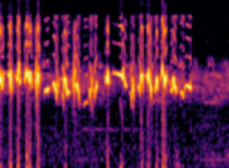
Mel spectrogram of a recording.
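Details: Sparrow and goldfinch singing: a rapid, dense run of bright chirps, twitters and short slurred notes that flows without a break, then stops abruptly, leaving near silence for the final half second.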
